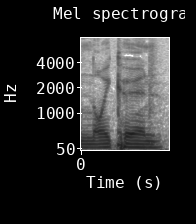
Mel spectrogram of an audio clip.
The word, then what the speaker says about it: Neukölln: I was staying in a neighborhood called Neukölln. Neukölln. – That's how you pronounce it? – Yeah, I got. – You got it down.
